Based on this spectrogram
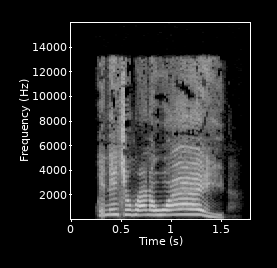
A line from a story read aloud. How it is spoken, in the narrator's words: Slicker yelled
